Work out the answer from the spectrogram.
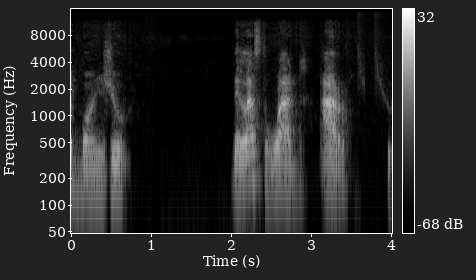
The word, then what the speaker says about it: bonjour: pronounce it you say bonjour the last word ar you can pronounce it like kh bonjour you pronounce it from your throat in the afternoon we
